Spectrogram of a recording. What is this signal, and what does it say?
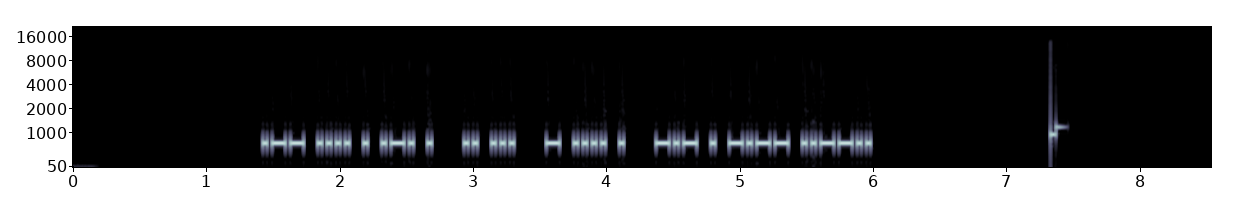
Morse code, heard as a keyed tone, about 36 wpm, 700 Hz. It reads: WHERE IS THE KEY?
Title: Sentences from Top 1000 Words - Review Part 4 - 35wpm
